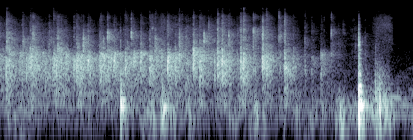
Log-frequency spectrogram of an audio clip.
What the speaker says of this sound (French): On peut applaudir Adam et les intervenants.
